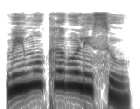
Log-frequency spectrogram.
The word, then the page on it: ವಿಮುಖಗೊಳಿಸು: vimukhagoḷisu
